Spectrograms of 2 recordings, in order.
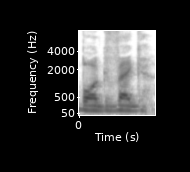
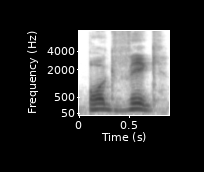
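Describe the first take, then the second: First: The last syllable has an 'e' vowel like 'beg'. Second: The last syllable has a short 'i'-like vowel. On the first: The speaker calls it wrong. "not Borgveg" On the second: The speaker calls it right. "Borgvig, not Borgveg"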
